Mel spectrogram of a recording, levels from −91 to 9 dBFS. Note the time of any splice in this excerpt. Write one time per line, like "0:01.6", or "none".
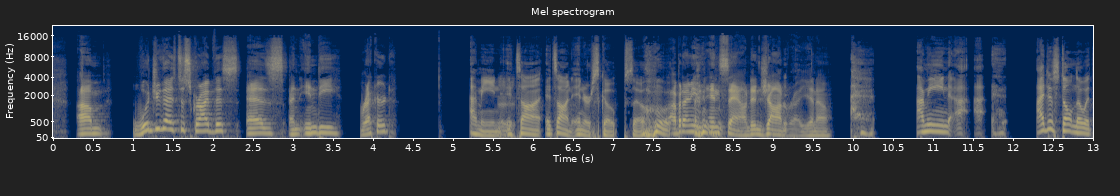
none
